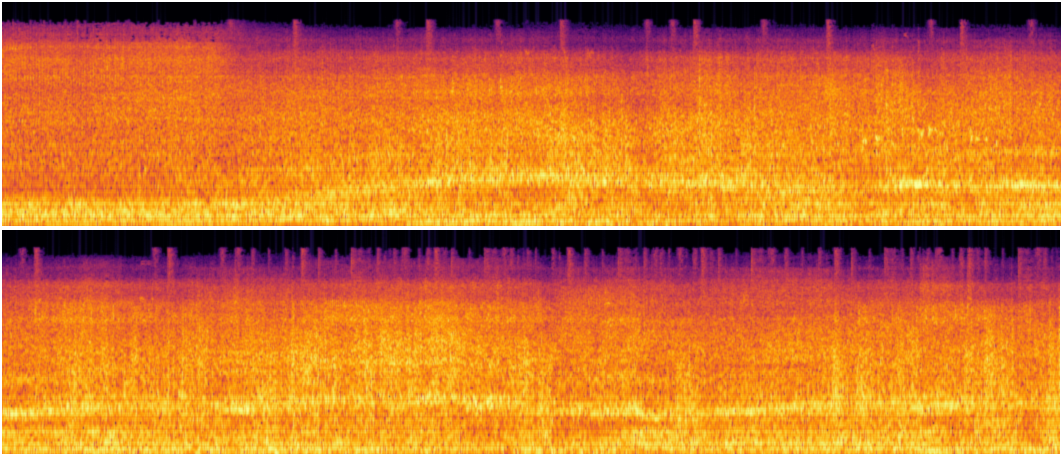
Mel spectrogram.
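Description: Rental kart engine heard from onboard the kart while it laps, its pitch rising and falling again and again as it accelerates out of corners and eases off into them.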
